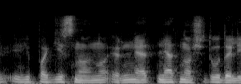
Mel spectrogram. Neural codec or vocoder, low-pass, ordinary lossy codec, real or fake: none; 9.9 kHz; AAC, 48 kbps; real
